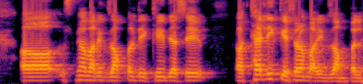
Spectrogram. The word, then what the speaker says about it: phthalic: PHTH हमारा start होता है, ये PHTHALIC एसिड, इस तरह से कहते हैं। तो इसमें हमारा इसे थैलिक कहते हैं, हमारा पीएच क्या होता है, साइलेंट होता है।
